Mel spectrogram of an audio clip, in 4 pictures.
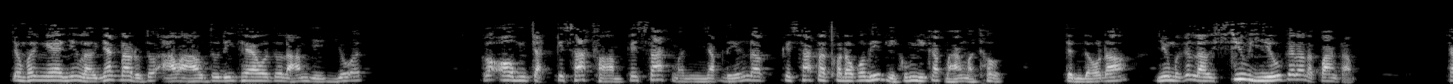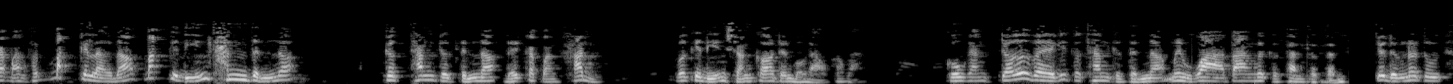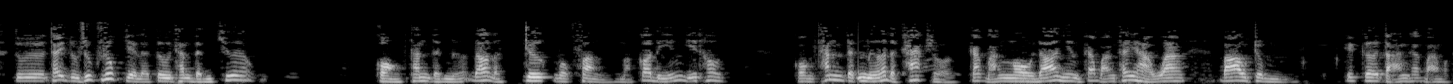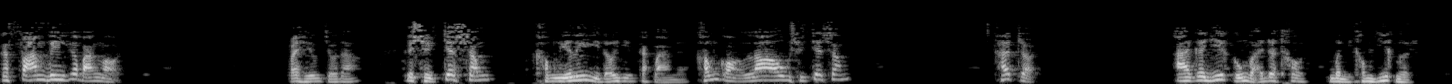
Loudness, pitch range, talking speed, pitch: -19 LUFS, 145-200 Hz, 215 wpm, 170 Hz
